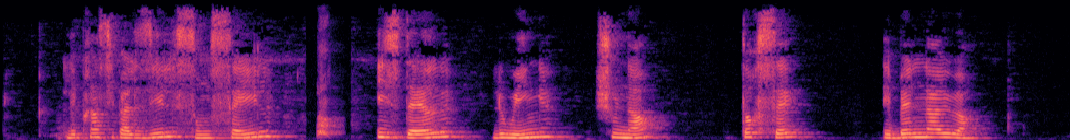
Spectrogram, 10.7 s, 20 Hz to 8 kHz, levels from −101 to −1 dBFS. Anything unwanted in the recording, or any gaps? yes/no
yes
